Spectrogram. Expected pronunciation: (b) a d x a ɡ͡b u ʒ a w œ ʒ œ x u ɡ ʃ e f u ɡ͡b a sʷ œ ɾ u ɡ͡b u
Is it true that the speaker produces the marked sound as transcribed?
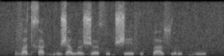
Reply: no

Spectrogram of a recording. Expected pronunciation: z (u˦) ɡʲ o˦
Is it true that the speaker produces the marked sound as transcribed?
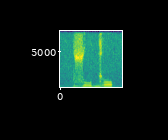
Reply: no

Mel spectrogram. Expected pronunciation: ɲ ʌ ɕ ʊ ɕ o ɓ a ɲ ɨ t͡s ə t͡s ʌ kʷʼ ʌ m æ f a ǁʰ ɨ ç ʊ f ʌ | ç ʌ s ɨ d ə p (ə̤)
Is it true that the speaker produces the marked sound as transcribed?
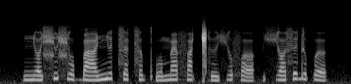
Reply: no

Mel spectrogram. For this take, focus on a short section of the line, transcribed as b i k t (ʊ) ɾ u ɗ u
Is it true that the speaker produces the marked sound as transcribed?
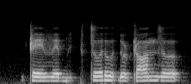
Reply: yes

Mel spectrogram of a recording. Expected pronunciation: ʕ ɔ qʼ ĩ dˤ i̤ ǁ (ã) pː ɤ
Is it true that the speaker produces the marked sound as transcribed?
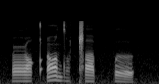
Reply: no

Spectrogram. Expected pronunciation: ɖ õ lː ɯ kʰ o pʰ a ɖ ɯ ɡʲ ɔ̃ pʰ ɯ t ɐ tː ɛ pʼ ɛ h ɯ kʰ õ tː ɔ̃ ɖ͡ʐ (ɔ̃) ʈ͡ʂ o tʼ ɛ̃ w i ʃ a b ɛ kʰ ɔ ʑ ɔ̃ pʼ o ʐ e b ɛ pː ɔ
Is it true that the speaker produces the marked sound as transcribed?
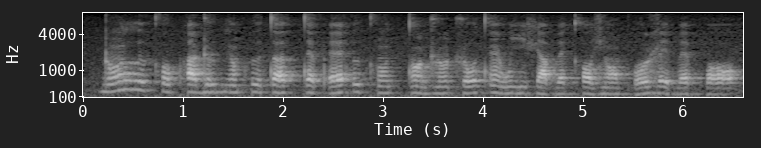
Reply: no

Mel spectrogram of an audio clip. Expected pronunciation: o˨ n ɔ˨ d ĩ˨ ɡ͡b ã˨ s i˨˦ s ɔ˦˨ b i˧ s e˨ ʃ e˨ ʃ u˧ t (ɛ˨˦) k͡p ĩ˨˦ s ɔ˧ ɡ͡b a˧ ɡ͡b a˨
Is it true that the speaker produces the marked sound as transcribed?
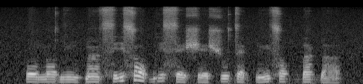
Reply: no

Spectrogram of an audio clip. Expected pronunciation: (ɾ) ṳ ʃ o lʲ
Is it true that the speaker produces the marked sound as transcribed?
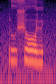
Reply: yes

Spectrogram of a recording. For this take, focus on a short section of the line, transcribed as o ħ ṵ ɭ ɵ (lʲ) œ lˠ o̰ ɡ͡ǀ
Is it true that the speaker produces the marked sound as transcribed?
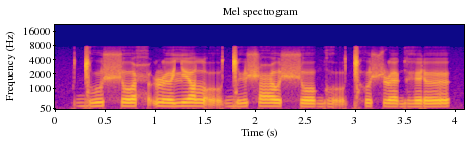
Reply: yes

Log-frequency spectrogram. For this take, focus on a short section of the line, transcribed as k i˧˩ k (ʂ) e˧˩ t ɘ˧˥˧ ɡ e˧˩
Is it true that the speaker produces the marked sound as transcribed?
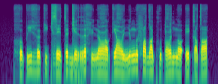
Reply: no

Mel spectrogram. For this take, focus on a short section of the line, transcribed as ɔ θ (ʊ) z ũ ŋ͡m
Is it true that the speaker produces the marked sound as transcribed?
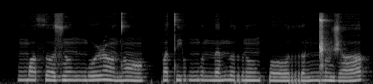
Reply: yes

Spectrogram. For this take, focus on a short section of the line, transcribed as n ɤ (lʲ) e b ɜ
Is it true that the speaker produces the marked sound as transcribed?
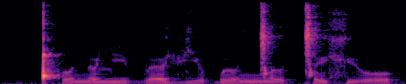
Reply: yes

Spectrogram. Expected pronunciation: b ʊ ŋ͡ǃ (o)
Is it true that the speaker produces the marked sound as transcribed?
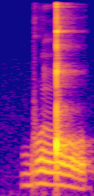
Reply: yes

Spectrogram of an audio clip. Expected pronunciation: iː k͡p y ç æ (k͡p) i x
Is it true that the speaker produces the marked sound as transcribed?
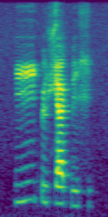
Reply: yes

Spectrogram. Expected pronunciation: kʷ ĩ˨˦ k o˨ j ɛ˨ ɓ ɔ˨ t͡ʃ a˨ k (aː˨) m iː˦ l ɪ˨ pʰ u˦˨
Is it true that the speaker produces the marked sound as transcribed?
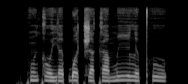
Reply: no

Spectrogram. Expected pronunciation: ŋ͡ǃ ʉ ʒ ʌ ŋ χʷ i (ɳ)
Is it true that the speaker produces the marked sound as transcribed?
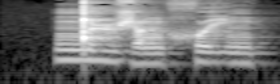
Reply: no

